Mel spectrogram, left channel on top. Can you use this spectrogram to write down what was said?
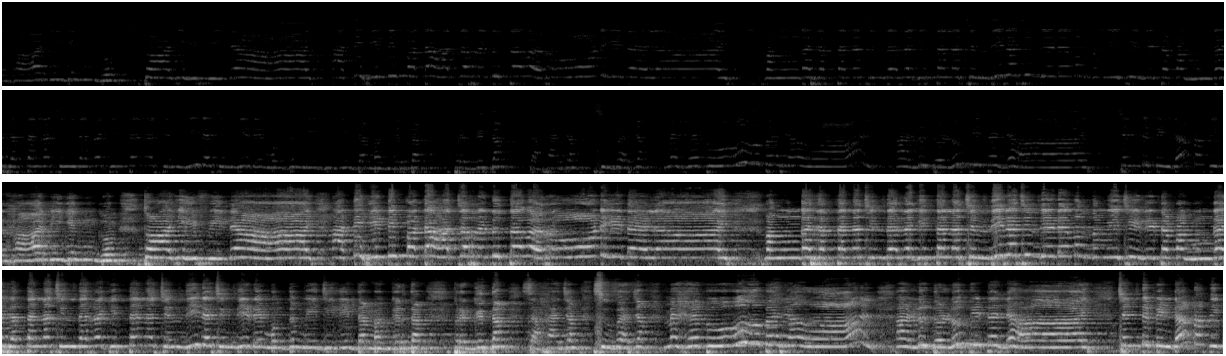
ഹാനിയെങ്കും ത്വായിഫിലായി അടിയിടി പട ഹജറെടുത്തവരോടിടലായി വങ്കരത്തന ചിന്തരകിത്തന ചിന്തിര ചിന്തിടെ മുന്നും വിജിലിട വങ്കരത്തന ചിന്തരകിത്തന ചിന്തിര ചിന്തിടെ മുന്നും വിജിലിട മകൃതം പ്രകൃതം സഹജം സുവജം മെഹബൂബരാൽ അളുതൊളുതിടലായി ചെണ്ട് പിണ്ട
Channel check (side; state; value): left; quieter; 35.6 dB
